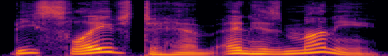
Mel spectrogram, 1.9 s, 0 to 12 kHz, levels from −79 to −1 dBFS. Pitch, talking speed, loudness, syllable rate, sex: 150 Hz, 215 wpm, -19 LUFS, 5.0 syllables/s, male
